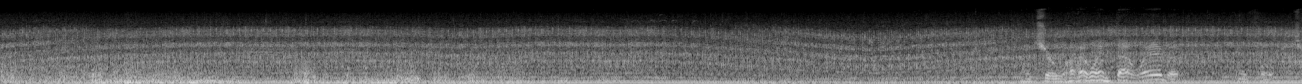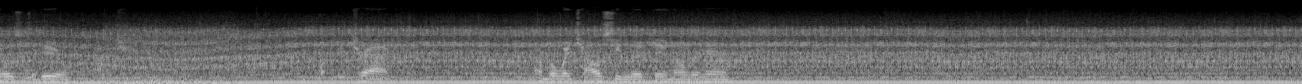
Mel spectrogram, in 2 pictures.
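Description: A tractor engine rumbles steadily, dropping in pitch briefly as it slows and then picking up again.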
